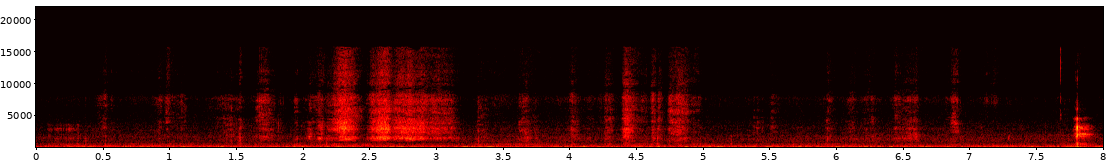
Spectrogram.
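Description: Near silence, with a faint rustle of hands handling a crocheted doll head and its yarn about two to three seconds in.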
